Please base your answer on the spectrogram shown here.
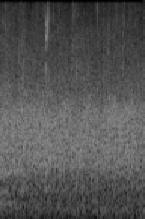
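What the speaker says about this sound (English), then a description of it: "Please give a big round of applause to Amir." A large keynote audience at a technology conference claps, a dense, even wash of applause heard from a distance, with no voices over it.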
